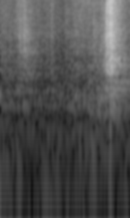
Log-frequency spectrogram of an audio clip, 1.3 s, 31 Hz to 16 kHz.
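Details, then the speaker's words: Air cleaner pulled from a wrecked 1958 Studebaker Commander that sat in a field for probably 30–40 years, shaken by hand: two short, dry, gritty rattles of loose debris inside, so it wasn't bolted onto the carburetor yet. "So, this air cleaner had been on that other Studebaker sitting in a field for probably 30, 40 years. I mean, a long time."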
